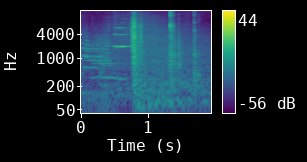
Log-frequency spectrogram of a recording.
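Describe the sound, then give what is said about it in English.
A submersible's hatch is being closed, giving a few heavy, short metallic clunks after a low steady hum, with the final knocks quicker and lighter than the first. “Hatch closed. We're seated.”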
